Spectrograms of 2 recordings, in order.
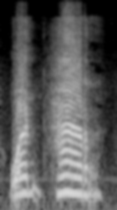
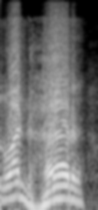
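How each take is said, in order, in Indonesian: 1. H itu bunyi yang tegang dan berat dari tenggorokan. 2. H itu hembusan napas yang ringan dan biasa.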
